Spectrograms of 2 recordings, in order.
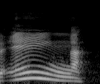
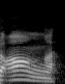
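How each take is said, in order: First: Ang said with a front "eh" before the ng; correct vowel. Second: Ang said with a back "ah", as in Chinese 昂; wrong vowel. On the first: Teacher corrects learners, ang with a front spread vowel. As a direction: make ang a high, spread "aeng". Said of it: "是ang啊". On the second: Teacher shows what to avoid, ang as Chinese "ahng". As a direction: make ang an open "ahng", louder. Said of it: "不是ang啊". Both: Shown as a demonstration.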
